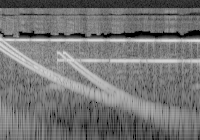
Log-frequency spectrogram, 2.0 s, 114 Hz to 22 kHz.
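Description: Broadcast time-signal effect marking the 40th minute of play: two synthesized tones glide steeply down from very high to low pitch, the second starting about half a second after the first, over two steady high beeping tones held throughout.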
